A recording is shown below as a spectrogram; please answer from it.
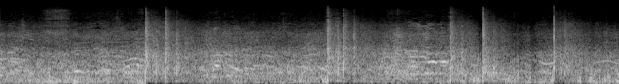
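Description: Firecrackers going off in a burning New Year's effigy: about seven sharp cracks at irregular intervals, some in quick pairs, over the crackle of the fire and the chatter of voices.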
